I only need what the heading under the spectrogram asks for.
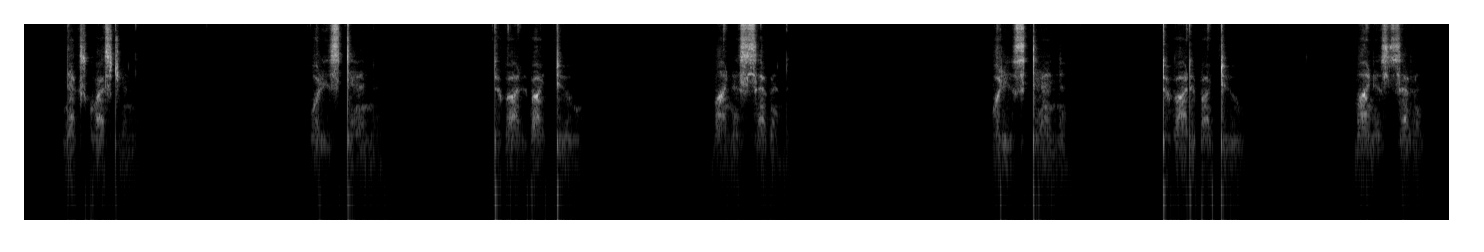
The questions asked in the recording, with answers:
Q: What is 10 divided by 2 minus 7?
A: The answer is negative 2.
